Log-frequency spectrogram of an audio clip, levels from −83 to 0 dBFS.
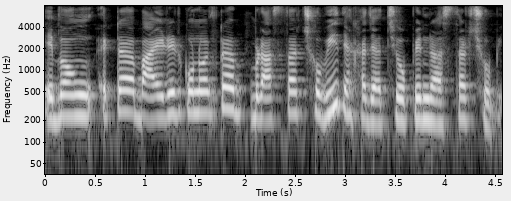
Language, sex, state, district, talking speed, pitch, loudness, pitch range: Bengali, female, West Bengal, Jalpaiguri, 155 wpm, 225 Hz, -14 LUFS, 205-250 Hz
